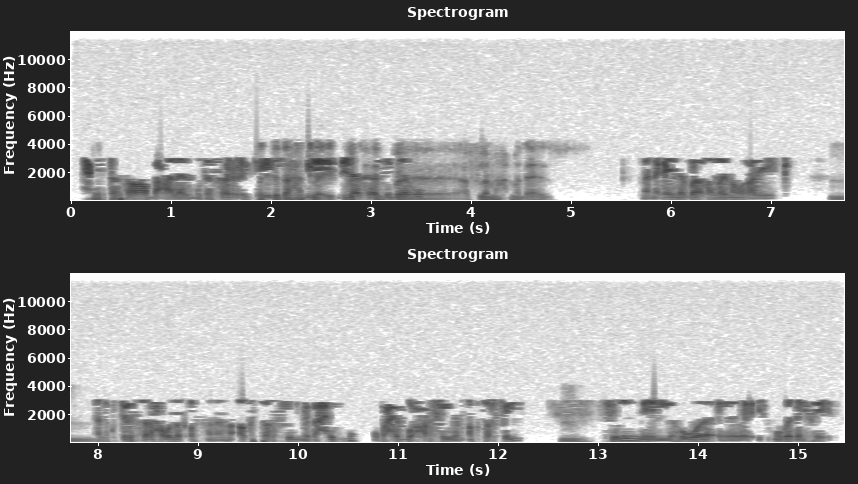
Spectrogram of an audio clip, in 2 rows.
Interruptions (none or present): present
